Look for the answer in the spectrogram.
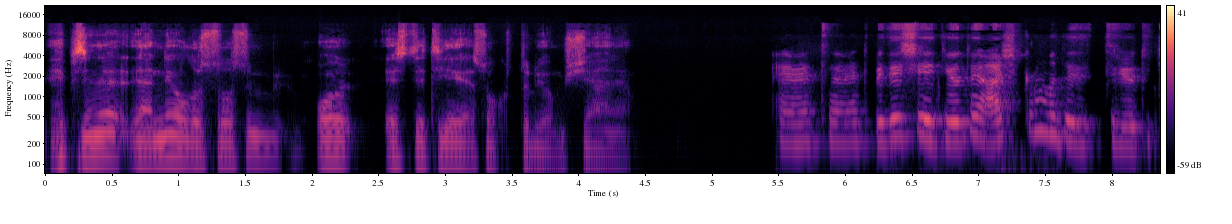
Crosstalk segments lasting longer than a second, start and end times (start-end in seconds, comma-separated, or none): none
